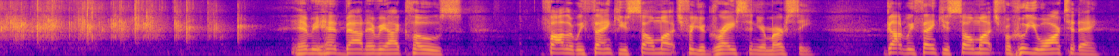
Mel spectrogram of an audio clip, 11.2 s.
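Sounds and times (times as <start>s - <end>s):
crowd applauding: 0.0s - 2.6s
speech: 2.9s - 8.2s, 8.8s - 11.1s.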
